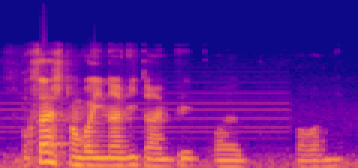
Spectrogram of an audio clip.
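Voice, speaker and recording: Guy from hosting gaming stuff, talks really fast, slangy and sweary, casual voice chat. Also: mid-range voice, steady tone, bright, forceful tone, slight background noise. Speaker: video channel host.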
